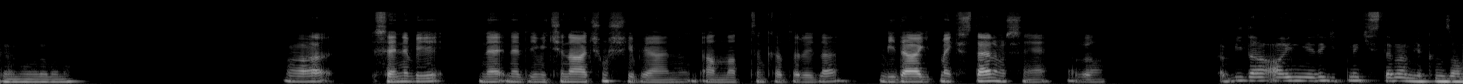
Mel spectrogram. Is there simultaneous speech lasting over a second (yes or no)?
no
